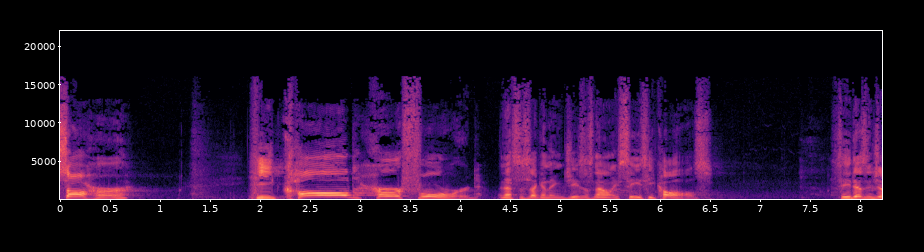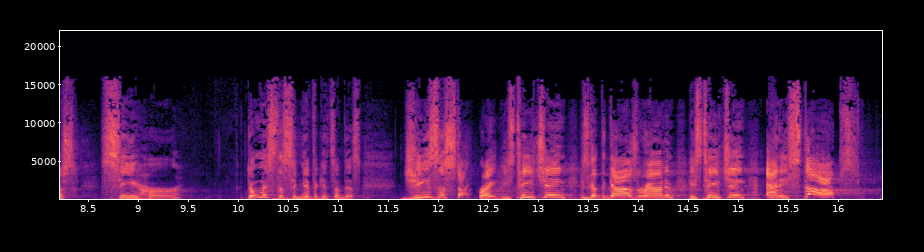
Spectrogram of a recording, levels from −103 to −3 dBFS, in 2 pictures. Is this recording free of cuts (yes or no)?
no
